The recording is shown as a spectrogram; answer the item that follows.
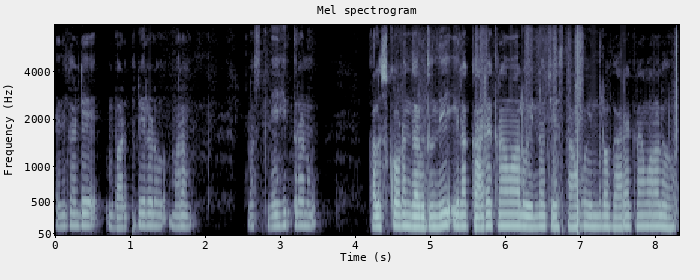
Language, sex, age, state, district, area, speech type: Telugu, male, 18-30, Telangana, Mancherial, rural, spontaneous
